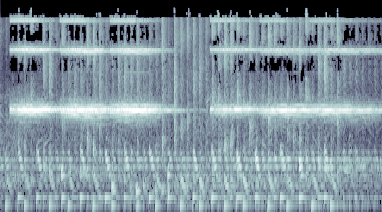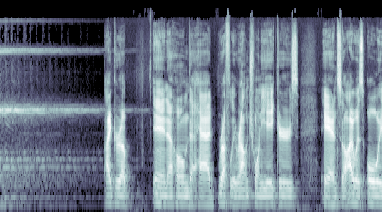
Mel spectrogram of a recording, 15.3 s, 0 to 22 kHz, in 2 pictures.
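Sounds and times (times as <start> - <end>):
fire alarm blaring a high-pitched tone: 0.0 - 10.4
speech: 9.8 - 15.2.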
